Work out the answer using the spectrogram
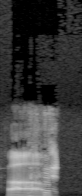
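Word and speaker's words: Padmé: Like, once they capture Anakin and whatever the fuck her name is, Padme, I can't even pronounce it. – Padme, Amidala.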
